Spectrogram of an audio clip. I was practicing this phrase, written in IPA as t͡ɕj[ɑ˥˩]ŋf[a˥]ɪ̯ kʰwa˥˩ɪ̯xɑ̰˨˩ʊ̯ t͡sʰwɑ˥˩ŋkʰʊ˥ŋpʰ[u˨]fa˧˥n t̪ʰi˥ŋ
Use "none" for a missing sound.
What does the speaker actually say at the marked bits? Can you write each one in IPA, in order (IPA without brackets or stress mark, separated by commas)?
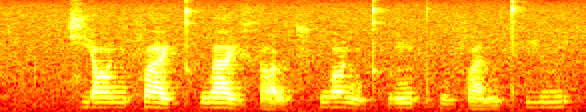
ɑ˥, a˥˧, u˨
